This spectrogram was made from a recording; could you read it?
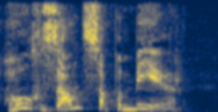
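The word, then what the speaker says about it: Hoogezand-Sappemeer: Und wie spricht man den Ort aus dem du geboren wurdest? – Ja, Hogezand-Sappemeer.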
